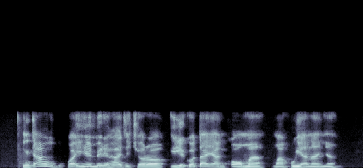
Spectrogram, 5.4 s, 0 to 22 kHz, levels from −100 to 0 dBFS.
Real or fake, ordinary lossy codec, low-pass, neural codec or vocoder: fake; none; 7.2 kHz; codec, 44.1 kHz, 7.8 kbps, DAC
